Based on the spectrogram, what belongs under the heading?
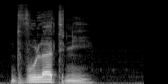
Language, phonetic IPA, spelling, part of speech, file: Polish, [dvuˈlɛtʲɲi], dwuletni, adjective, Pl-dwuletni.ogg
